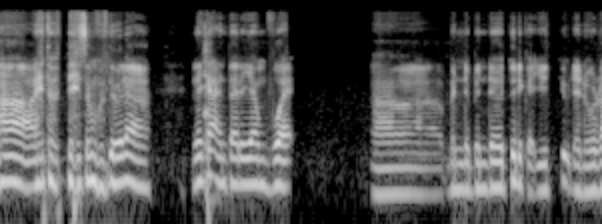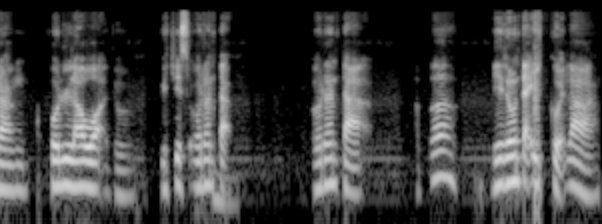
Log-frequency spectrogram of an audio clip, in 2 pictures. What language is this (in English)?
Malay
